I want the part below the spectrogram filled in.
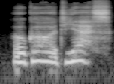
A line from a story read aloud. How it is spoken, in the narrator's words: Pippa whispered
